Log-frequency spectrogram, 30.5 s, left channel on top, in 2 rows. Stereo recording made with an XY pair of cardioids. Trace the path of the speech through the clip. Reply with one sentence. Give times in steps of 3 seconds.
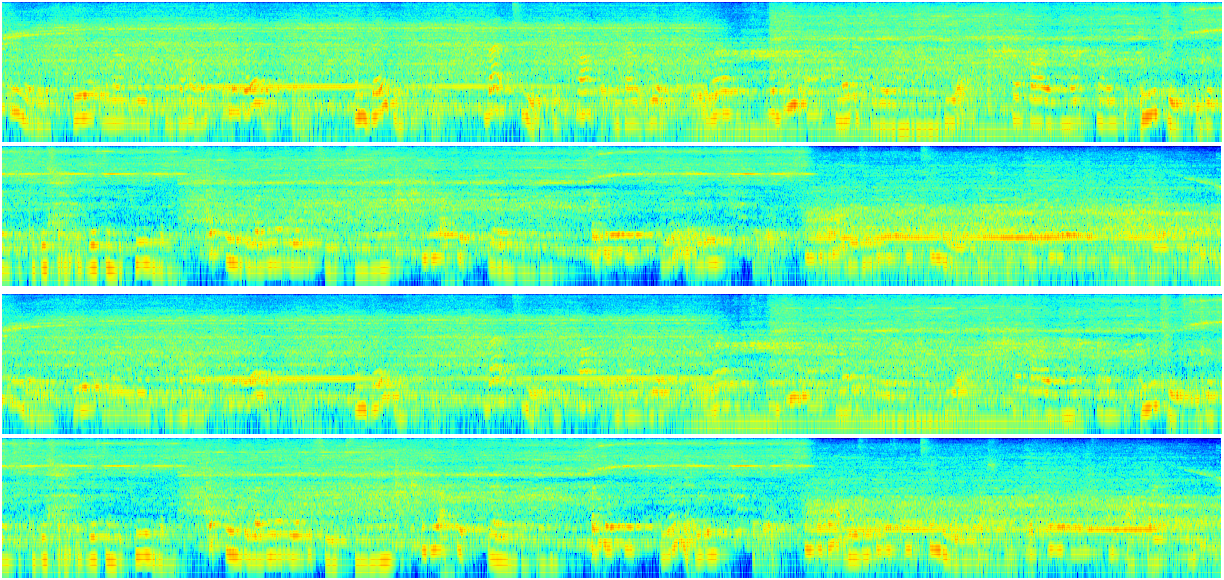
In this clip you hear the speech on the left from 0 s, in the centre from 15 s and on the right from 18 s.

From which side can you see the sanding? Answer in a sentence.
In this clip you hear the sanding on the right.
